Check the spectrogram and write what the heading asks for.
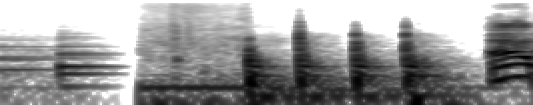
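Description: Soft keyboard notes fade out on a last note. After a short gap, about five quick knocks on a door come close together, with a man's voice starting right after.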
